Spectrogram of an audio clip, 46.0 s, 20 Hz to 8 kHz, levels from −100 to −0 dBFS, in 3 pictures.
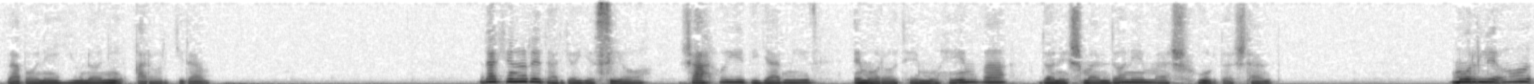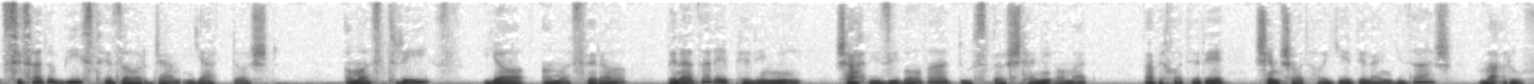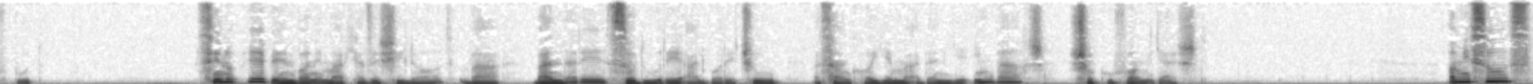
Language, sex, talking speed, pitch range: Persian, female, 80 wpm, 160-200 Hz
